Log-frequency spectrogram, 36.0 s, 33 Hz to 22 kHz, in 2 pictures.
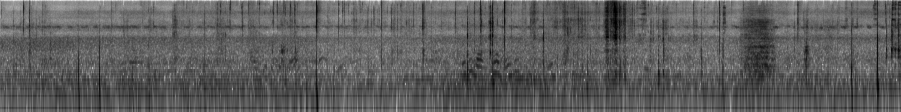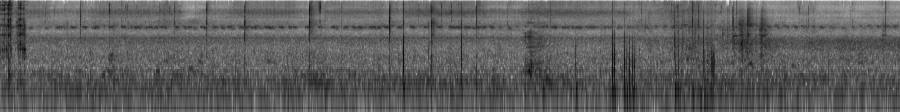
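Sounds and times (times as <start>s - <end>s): campfire crackling and popping: 0.0s - 36.0s
insect trill: 0.0s - 36.0s.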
